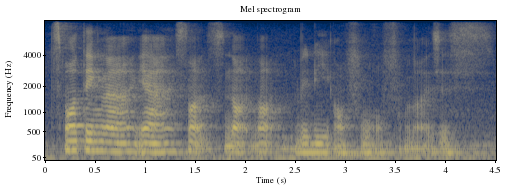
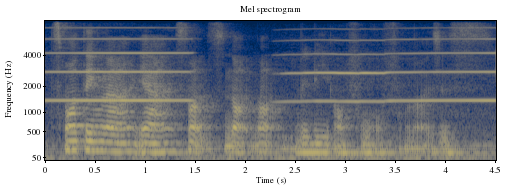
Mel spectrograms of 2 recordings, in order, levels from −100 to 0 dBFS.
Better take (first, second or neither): first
